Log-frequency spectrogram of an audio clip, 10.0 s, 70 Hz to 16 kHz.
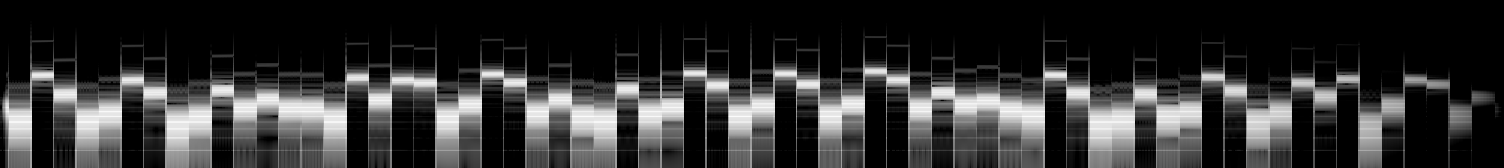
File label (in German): r2d2 band pass selbstoszillation; universal audio moog multimode filter xl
